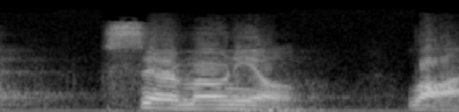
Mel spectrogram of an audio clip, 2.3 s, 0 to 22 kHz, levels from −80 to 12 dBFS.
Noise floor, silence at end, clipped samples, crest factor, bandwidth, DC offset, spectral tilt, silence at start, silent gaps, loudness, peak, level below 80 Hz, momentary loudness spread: -38 dBFS; 0 s; under 0.1%; 12 dB; 14 kHz; under 0.1%; -4 dB/octave; 0 s; none; -16 LUFS; -6 dBFS; -40 dBFS; 16 LU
